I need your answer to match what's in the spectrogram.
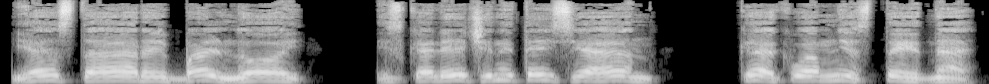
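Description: A man voicing a pleading old lizard-man mage who whines and begs in a high, strained voice. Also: slow, no echo, clean studio sound. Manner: whining, begging.

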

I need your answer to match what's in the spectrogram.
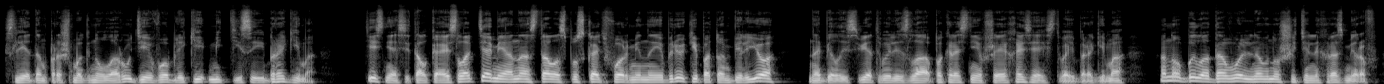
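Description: A man narrating an audiobook in a steady, matter-of-fact reading style. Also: on the low side, brisk, no echo, studio quality.

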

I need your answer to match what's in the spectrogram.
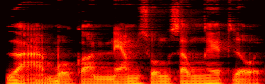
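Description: A man voicing the tearful son of a sick master, speaking slowly and politely. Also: extremely low pitch, flat delivery, creaky, darkish tone, exaggerated voice. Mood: meek.

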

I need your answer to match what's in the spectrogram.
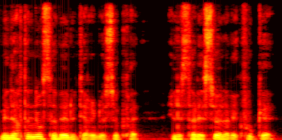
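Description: Male audiobook narrator, measured, mellow dark tone. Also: lowish voice, husky. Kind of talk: scripted narration.

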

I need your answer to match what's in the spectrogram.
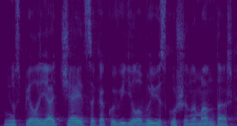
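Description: A man narrating an audiobook in the first person with even, measured reading. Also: lowish voice.

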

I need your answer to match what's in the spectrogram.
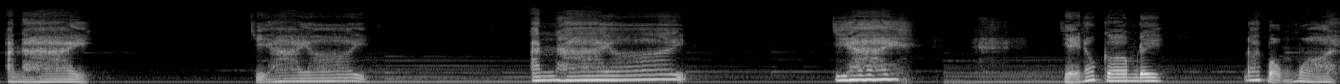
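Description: A man voicing a hungry young female ghost, with eerie, drawn-out calls. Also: a little high, sing-song, a little mellow, breathy edge, faint music behind, pitched above the performer's own voice, heavily acted. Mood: wailing.

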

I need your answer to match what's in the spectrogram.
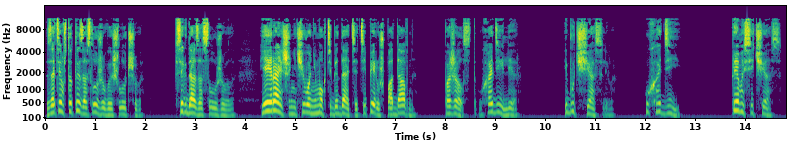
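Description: A woman's voice: on the low side, lively intonation, normal speed, pauses often, darkish tone, dry recording, studio quality. A woman reading the part of a bitter, injured young man who lashes out in harsh bursts of self-hatred. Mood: pleading. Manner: harsh, self-hating outbursts.

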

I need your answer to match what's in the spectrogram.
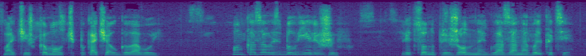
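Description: A woman narrating an audiobook with expressive, varied intonation. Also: very deep voice, fairly quick. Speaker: audiobook reader.

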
